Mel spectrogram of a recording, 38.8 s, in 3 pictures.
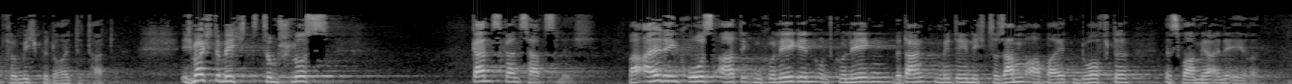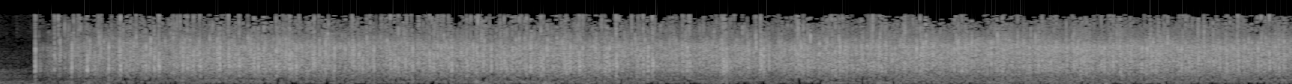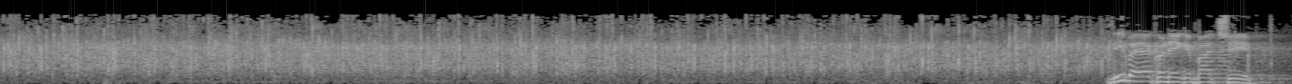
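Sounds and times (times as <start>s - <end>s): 
speech: 0.1s - 3.6s, 4.7s - 12.7s, 37.1s - 38.6s
applause in parliament: 13.2s - 38.7s.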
